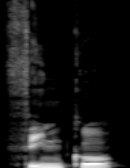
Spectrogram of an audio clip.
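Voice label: "cinco", Spanish, male; mekanta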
